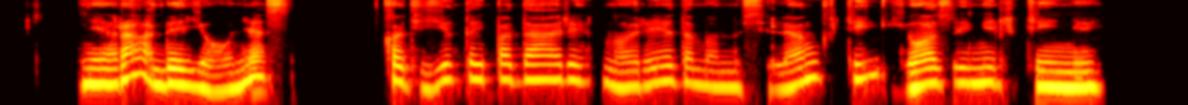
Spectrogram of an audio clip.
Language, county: Lithuanian, Panevėžys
